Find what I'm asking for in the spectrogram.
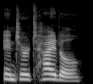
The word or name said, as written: intertidal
